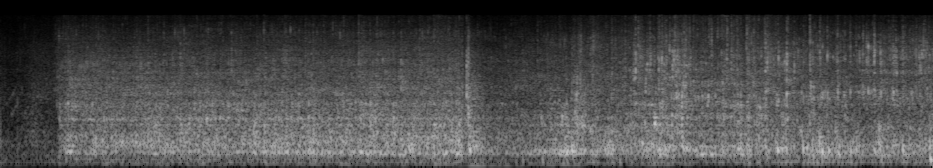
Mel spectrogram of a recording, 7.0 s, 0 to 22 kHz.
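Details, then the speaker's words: Washing machine drain pump tested on 220 V, hose end above water level: pump starts and holds steady hum under rushing, splashing water, no rattle or grinding; drains normally. "включаем наш насос Смотрим как он у нас будет сливать"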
